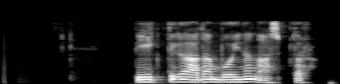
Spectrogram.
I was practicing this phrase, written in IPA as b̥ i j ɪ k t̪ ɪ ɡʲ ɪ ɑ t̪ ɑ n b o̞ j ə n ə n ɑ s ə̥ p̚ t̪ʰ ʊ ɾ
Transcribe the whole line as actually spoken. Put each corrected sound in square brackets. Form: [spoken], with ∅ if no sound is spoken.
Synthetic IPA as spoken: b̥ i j ɪ k t̪ ɪ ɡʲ ɪ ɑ [d̪] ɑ [m] b o̞ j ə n [ɑ] n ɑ s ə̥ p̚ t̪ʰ ʊ ɾ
